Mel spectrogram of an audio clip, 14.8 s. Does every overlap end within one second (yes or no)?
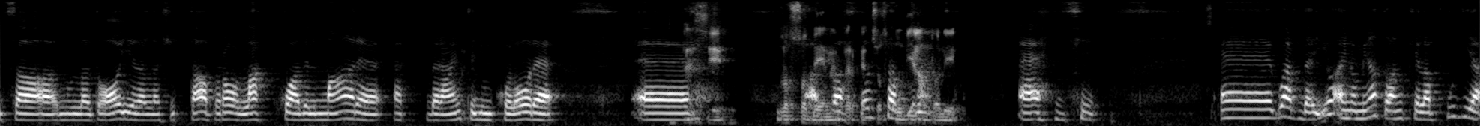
no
